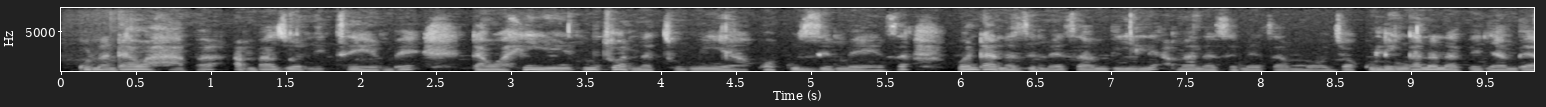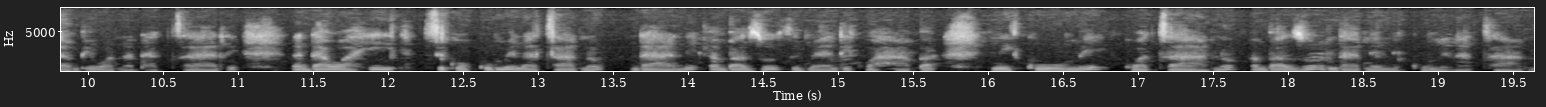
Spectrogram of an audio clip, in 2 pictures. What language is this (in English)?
Swahili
